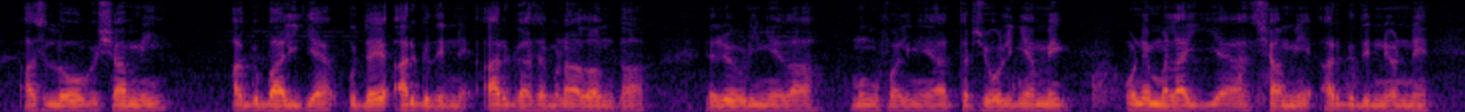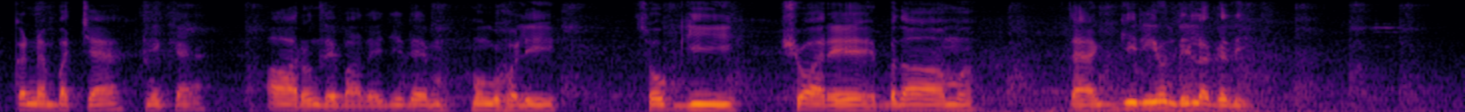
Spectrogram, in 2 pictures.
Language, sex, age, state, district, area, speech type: Dogri, male, 18-30, Jammu and Kashmir, Kathua, rural, spontaneous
